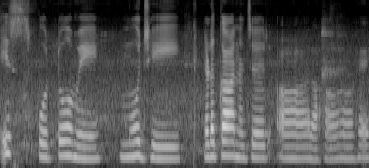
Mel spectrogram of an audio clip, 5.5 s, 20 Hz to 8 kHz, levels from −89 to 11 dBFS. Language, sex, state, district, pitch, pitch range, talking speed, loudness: Hindi, female, Madhya Pradesh, Umaria, 220 Hz, 205-245 Hz, 95 wpm, -20 LUFS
